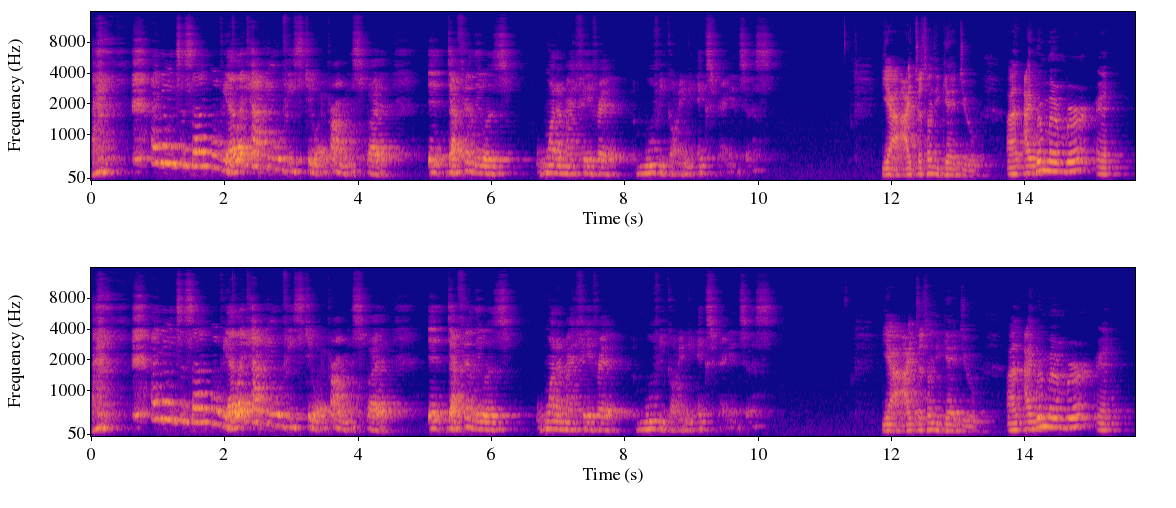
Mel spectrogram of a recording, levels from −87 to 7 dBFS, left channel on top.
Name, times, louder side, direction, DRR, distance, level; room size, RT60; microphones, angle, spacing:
voice 1, 0.0-4.7 5.0-6.2 6.7-7.8 8.2-10.2, equal, 15° left, -4 dB, 3.0 m, -25 dB
voice 2, 11.9-13.3 13.7-15.2, left 1 dB, 85° left, 5 dB, 1.4 m, -24 dB
9.8 x 6.0 x 5.0 m, 0.85 s
head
